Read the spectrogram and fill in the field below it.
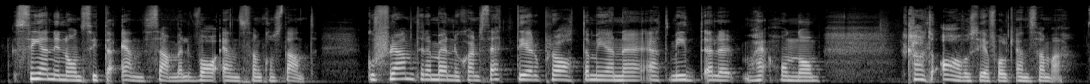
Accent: Stockholm, Stockholm County, Sweden; Gördis och Kajsa kom från Östermalm. Vi var de enda från Östermalm till Lidingö

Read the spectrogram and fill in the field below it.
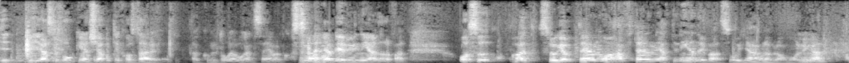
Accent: Umeå, Västerbotten County, Sweden; det var dockteater på ungdomsgården på Ålidhem där jag växte upp.

